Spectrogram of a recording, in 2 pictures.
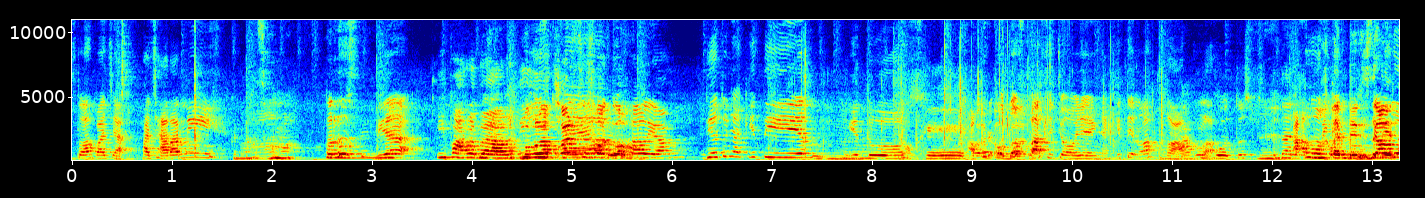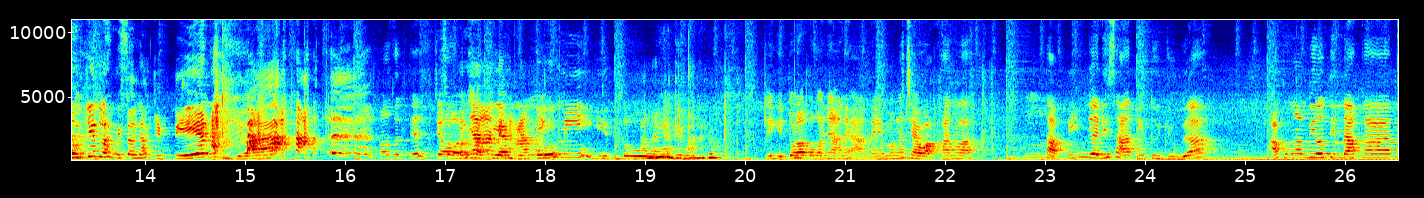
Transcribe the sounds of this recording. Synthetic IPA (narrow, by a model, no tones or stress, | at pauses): sət̪əlahpat͡ʃapat͡ʃaɾanːɪhkənamat̪əɾʊsdia | ipaɾabaŋət̪alakansəsuat̪uaɦaljaŋ | diat̪uɲakit̪ɪnɡit̪uokeapaot̪ʊspast̪it͡ʃoɔɲajaŋɲakit̪ɪnlahŋaakula̰hot̪ʊsbəaakamaadɡamuŋkɪnlahmisalɲakit̪ɪnɡil | nat̪ʊt̪̚ɲḁt͡ʃooɲaanɛaanɛknɪhɡit̪uɡimanadjaɡit̪ulahpokoɲaːnɛɦanɛməŋət͡ʃewakanlah | t̪apiŋɡadisaʔːt̪it̪ud͡ʒuɡa | ʔakuŋambɪlt̪indakan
